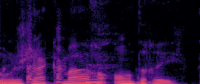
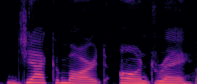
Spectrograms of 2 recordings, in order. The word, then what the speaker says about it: Jacquemart-André: You say it like a Frenchman. – Of course, because I'm French. So Jacquemart-André. – Say it so we can understand it. – Jacquemart-André.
